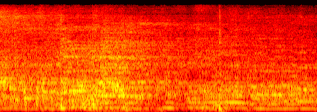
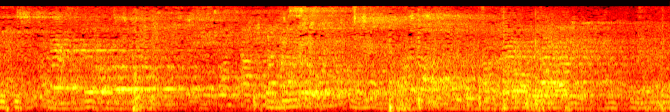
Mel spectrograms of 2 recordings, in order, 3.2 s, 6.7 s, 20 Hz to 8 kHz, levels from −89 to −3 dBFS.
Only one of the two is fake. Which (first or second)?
first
